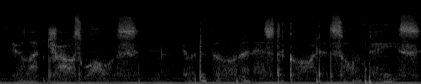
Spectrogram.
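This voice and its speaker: Someone whispers, soft-spoken, at a moderate pace. Noticeable background noise sits behind the voice. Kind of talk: read story. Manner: whispered.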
